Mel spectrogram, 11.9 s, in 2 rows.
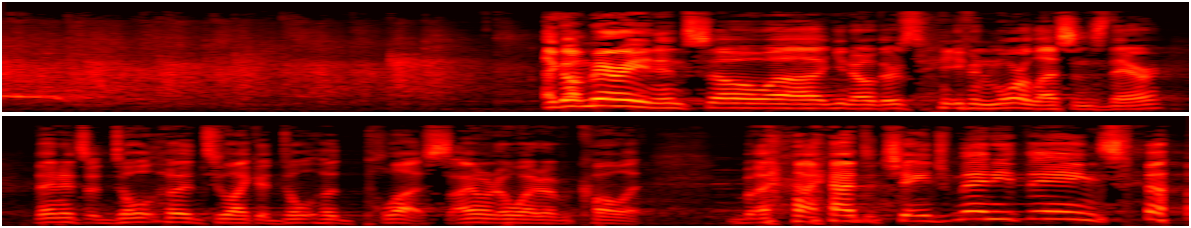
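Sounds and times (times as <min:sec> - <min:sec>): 
audience applause: 0:00.0 - 0:02.4
speech: 0:02.7 - 0:11.8.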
